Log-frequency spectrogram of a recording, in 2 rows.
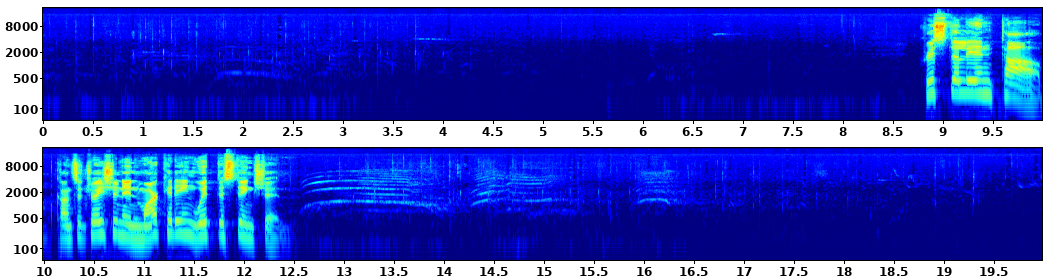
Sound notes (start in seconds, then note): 0.0 applause and cheering; 12.6 applause and cheering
